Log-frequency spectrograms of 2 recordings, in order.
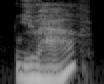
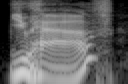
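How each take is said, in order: First: The voice sounds subdued and concerned. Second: The voice sounds eager and excited.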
